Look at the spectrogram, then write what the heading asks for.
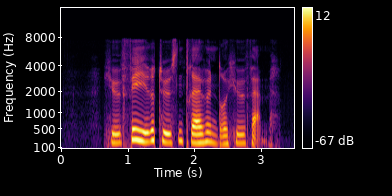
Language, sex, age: Norwegian, female, 54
